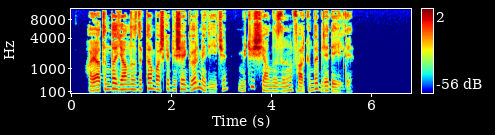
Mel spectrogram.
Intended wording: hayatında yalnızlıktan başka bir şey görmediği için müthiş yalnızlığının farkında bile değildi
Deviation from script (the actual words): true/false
false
